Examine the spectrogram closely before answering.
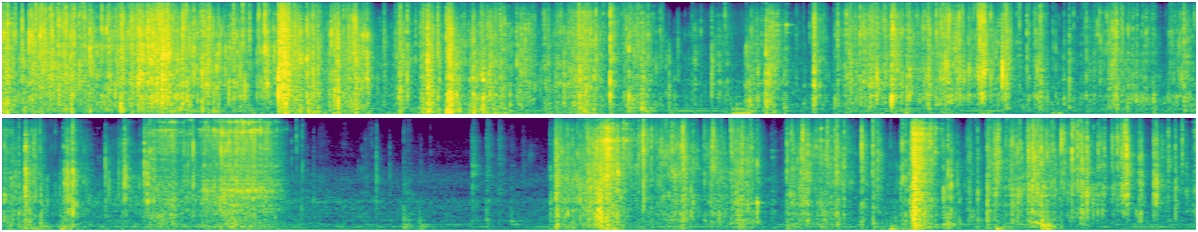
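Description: Clear plastic Lego parts bag crinkling as it is opened and handled, with small plastic bricks clicking and clattering onto a wooden table. The crinkling is densest in the first several seconds, and there is a quiet pause of about two seconds past the middle.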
